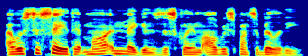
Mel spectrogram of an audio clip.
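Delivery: a hint of a stiff official; formal messenger. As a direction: read it like a polite clerk. Visitor's formal voice.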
